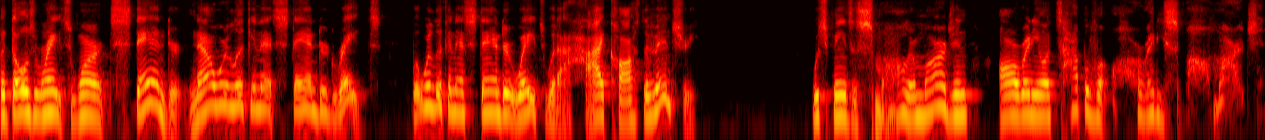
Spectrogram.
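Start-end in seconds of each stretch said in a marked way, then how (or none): 8.1-12.6 stage whisper, theatrical and deliberately audible. Speaker talks to listeners about margins, whispering. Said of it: "I'm whispering to let you know".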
